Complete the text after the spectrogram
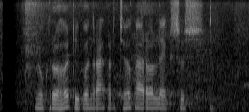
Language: Javanese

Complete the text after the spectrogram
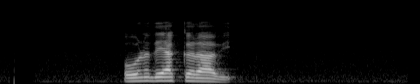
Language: Sinhala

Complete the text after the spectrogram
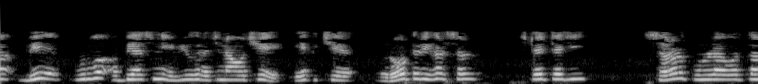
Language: Gujarati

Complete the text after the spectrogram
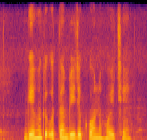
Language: Maithili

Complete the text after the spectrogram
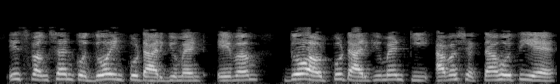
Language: Hindi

